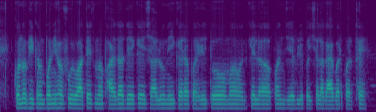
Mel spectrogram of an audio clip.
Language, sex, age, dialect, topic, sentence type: Chhattisgarhi, male, 18-24, Western/Budati/Khatahi, banking, statement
